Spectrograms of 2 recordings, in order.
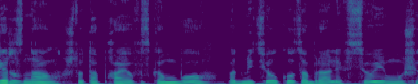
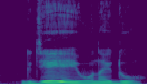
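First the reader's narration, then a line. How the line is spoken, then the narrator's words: Angry. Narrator (Russian): сердито сказал он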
